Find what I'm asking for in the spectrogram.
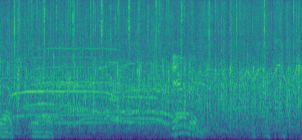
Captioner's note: crowd cheering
